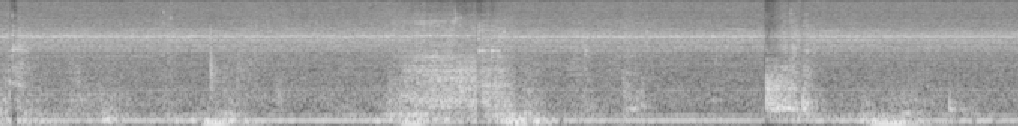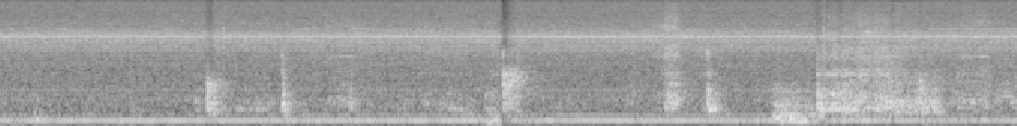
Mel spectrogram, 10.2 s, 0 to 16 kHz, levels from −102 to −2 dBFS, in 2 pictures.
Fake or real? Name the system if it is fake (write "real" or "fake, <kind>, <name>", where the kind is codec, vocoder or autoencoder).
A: real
